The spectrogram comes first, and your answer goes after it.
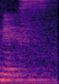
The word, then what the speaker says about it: Mx: they're going to add MX which is usually pronounced like mix so that so that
